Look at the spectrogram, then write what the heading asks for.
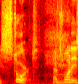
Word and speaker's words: Stuart: He says it like Stoort. Stuart.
